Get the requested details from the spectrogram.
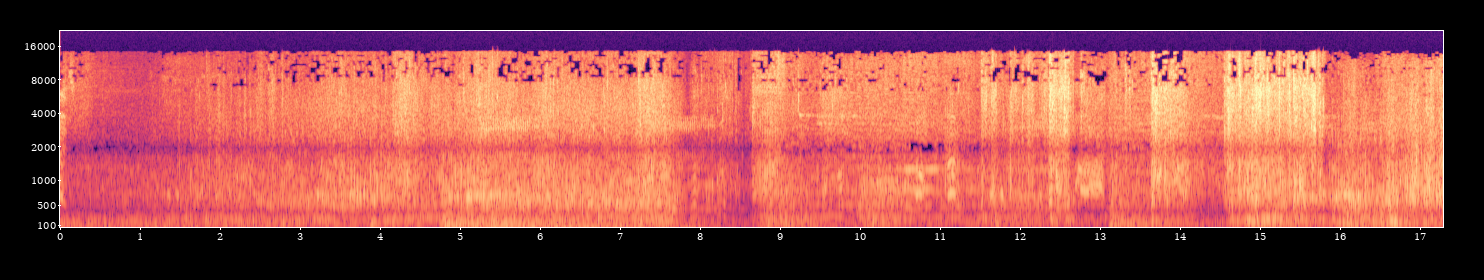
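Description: Water churns and splashes loudly.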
